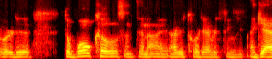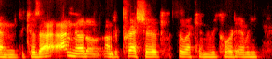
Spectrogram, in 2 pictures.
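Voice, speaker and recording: The background is quiet. A man talks in a non-native accent. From Switzerland. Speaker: rock musician. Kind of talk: interview. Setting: home studio. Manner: halting, many repetitions.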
